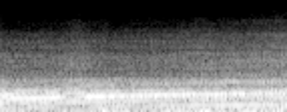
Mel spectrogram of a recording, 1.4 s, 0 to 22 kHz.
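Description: A 2024 Kawasaki ZX6R motorcycle engine holds a loud, steady high-pitched rev close by, a smooth screaming tone with no voices.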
